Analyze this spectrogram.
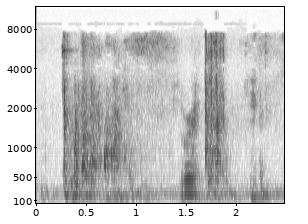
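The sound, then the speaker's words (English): A door is opened and shut as someone enters, with a couple of clunks and rattles, while a muffled voice murmurs underneath. “sorry, I just had to enter the door there.”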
